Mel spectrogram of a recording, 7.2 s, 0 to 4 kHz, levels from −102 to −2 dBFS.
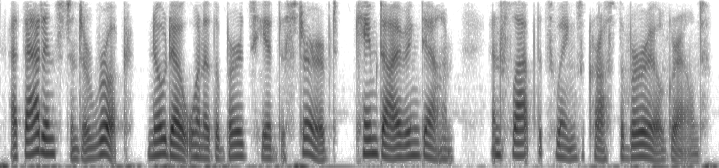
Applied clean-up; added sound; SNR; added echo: none; Cricket / Frog; 18 dB; none.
